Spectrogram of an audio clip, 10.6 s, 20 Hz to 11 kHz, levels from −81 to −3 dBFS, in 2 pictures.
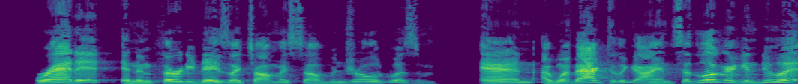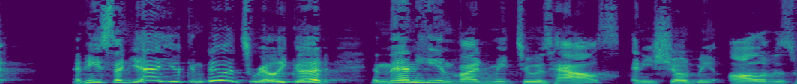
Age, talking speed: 40-59, 280 wpm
